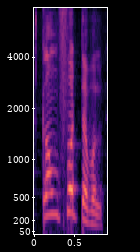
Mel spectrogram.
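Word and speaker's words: comfortable: मेरे साथ कम फटेबल come for नहीं कमफर्टेबल कमफर्टेबल फॉर नहीं फर नहीं फ कंफर्टेबल देखो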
